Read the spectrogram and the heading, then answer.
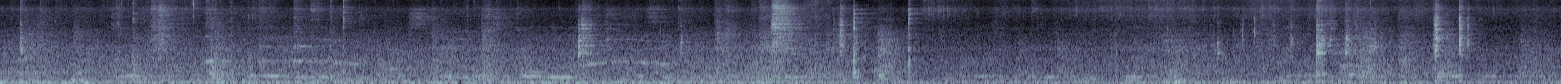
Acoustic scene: restaurant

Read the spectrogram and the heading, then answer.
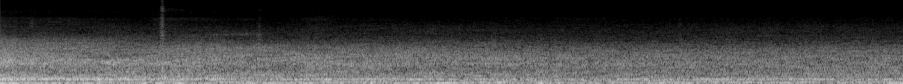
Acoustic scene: street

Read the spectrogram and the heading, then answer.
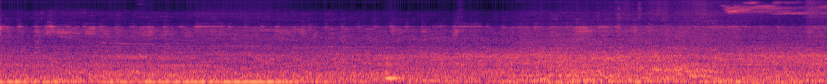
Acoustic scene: street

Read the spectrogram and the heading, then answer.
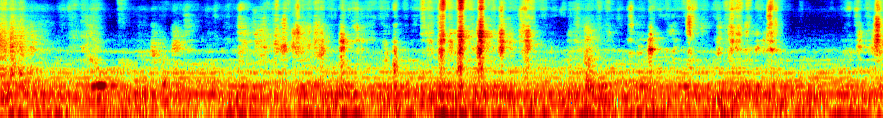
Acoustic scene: restroom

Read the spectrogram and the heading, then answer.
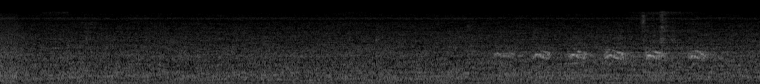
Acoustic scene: park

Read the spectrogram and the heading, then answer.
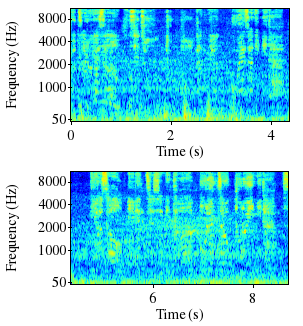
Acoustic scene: car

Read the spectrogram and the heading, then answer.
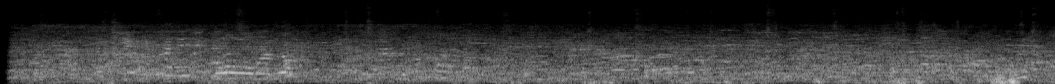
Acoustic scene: crowded indoor space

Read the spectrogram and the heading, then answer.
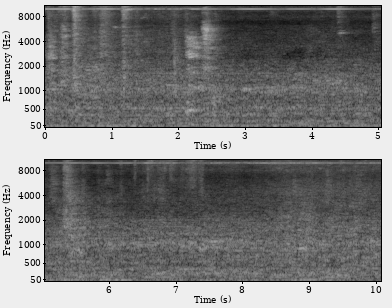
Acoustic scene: elevator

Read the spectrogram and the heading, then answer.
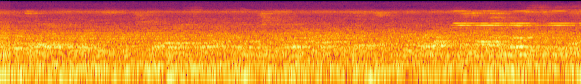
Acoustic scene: subway station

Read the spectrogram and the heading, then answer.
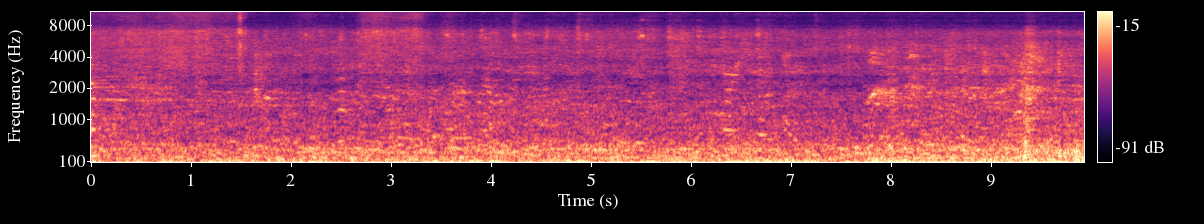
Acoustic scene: residential area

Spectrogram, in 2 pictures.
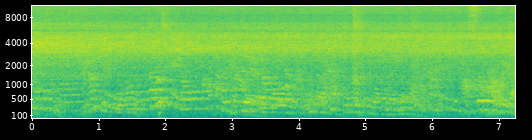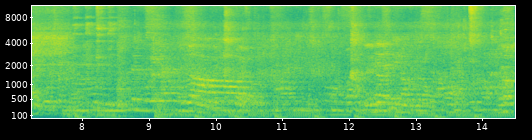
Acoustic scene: cafe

